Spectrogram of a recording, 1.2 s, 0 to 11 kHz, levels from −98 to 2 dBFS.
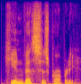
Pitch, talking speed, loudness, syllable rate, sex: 130 Hz, 195 wpm, -16 LUFS, 6.2 syllables/s, male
